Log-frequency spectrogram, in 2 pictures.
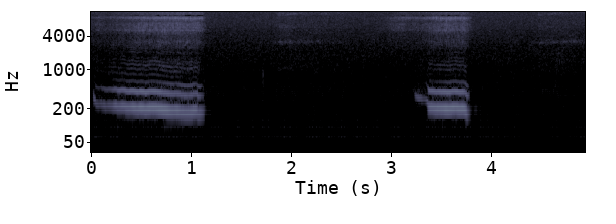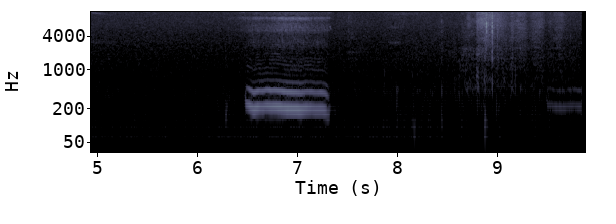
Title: Ralph snoring 2016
